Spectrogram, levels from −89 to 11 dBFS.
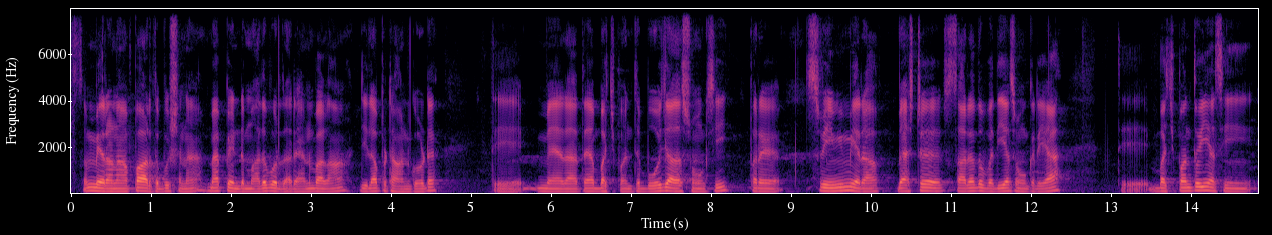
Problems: none marked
